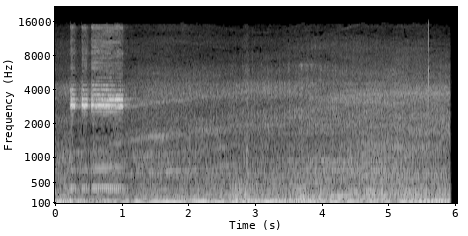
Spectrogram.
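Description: Vehicle horn giving two short toots and a longer one in the first second, over a steady low rumble of engines pulling away.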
